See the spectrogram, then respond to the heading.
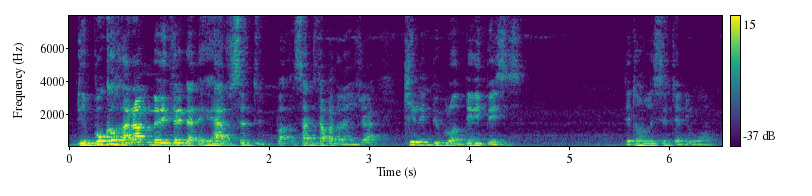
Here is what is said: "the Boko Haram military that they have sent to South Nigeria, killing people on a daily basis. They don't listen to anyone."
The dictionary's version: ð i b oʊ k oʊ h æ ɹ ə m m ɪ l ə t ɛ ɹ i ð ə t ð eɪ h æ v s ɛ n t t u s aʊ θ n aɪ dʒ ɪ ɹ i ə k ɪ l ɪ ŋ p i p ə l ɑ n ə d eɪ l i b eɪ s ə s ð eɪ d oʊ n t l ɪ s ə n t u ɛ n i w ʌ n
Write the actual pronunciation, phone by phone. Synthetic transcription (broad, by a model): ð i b oʊ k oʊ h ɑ ɹ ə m m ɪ l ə t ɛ ɹ i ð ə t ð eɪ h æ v s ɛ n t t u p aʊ t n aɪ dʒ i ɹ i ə k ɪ l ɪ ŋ p i p ə l ɑ n d eɪ l i b eɪ s ə s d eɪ d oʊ n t l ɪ s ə n t u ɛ n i w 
